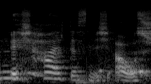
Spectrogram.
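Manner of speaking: usual speaking voice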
